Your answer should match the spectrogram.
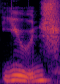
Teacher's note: the H is often dropped in some American dialects · Term: yod sound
